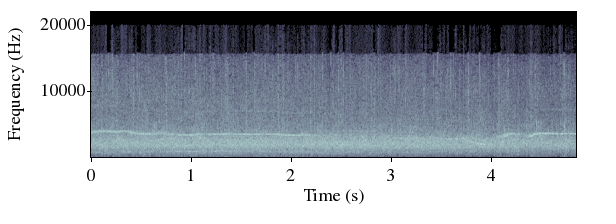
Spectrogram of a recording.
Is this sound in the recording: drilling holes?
no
